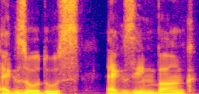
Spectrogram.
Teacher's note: miért ejtjük az X-et néha gzönek, természetesen csak magánhangzók között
